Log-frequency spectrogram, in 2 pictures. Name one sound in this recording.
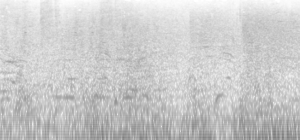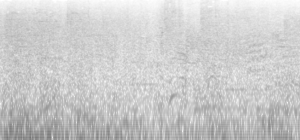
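Blades clash and slash against a monster with sharp metallic hits.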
